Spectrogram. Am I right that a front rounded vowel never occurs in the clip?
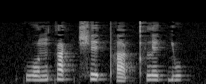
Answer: yes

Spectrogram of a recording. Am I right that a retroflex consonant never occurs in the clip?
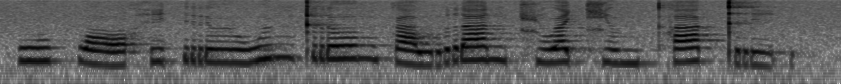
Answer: yes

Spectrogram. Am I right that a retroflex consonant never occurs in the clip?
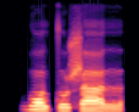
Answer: no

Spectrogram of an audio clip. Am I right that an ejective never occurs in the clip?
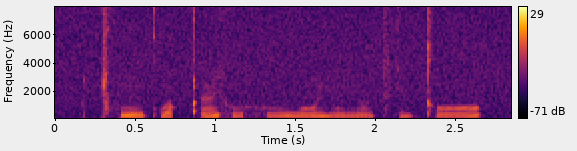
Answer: no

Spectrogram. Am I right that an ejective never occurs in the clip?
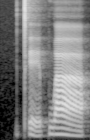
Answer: no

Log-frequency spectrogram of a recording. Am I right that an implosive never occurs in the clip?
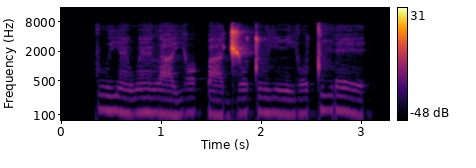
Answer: yes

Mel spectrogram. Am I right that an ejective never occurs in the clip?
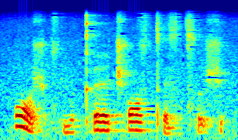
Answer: no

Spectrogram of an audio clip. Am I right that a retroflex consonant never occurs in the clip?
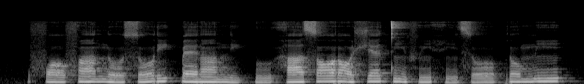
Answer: yes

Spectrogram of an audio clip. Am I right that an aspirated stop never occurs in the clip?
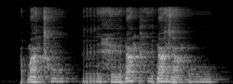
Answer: no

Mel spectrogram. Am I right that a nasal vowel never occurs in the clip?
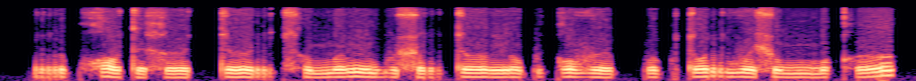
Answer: yes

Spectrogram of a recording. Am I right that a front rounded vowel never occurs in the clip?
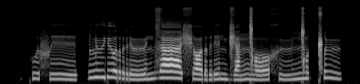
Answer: no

